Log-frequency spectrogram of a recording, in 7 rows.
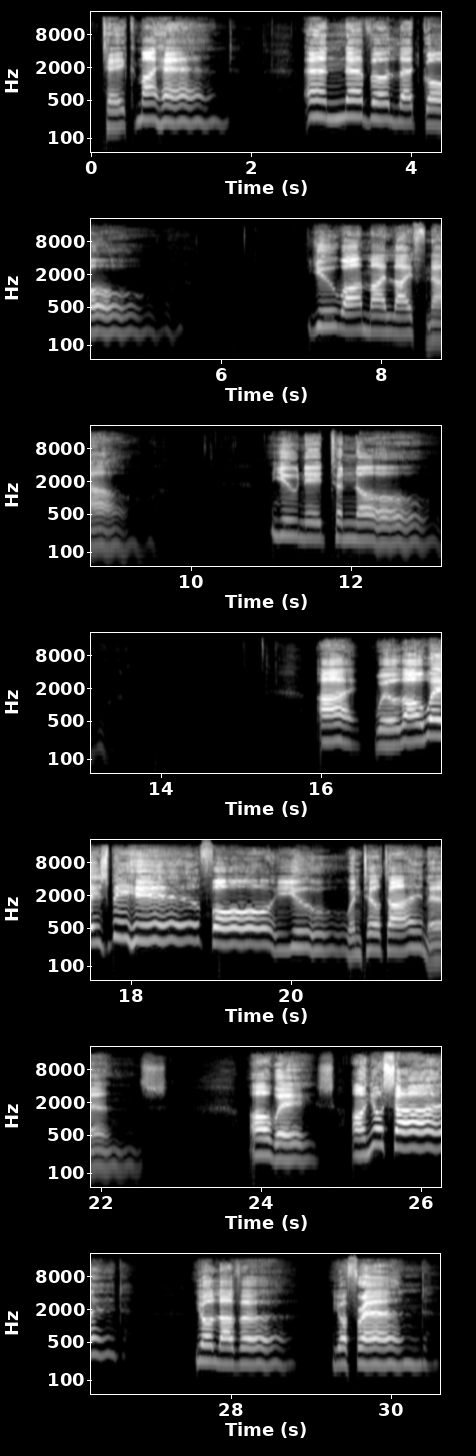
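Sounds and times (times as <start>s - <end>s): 
male vocals: 0.0s - 1.8s, 2.6s - 5.6s, 7.0s - 9.7s, 11.0s - 13.5s, 15.9s - 22.8s, 23.8s - 26.8s, 27.5s - 30.6s.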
